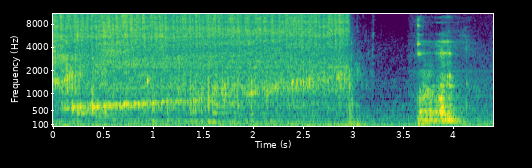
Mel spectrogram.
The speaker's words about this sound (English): Here, let me get you a glass of water for that throat.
